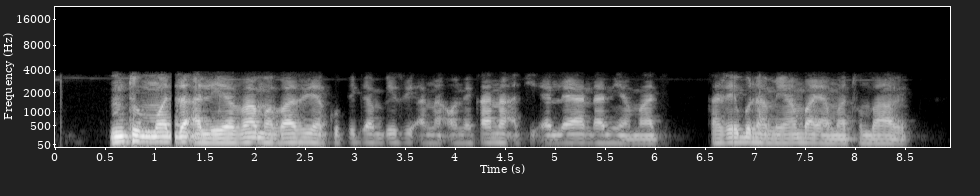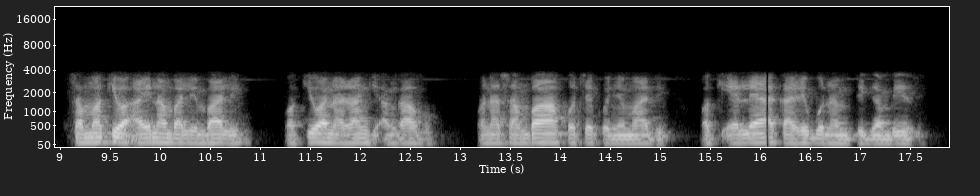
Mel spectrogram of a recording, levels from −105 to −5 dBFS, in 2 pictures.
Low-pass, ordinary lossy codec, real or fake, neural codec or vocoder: 3.6 kHz; Opus, 32 kbps; real; none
